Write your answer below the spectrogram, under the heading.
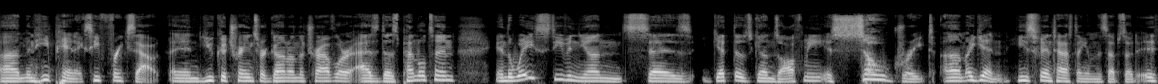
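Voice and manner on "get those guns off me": ordinary delivery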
